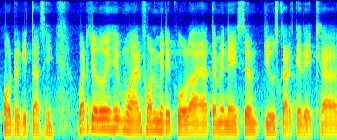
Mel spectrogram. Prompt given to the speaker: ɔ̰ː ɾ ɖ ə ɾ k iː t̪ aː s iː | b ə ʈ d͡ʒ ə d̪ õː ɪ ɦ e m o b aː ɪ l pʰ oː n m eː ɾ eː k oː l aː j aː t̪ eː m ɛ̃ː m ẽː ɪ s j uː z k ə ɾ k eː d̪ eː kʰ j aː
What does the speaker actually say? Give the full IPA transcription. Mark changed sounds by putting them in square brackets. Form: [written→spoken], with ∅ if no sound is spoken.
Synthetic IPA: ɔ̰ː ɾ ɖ ə ɾ k iː t̪ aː s iː | b ə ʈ d͡ʒ ə d̪ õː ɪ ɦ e m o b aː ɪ l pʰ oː n m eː ɾ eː k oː l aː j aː t̪ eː m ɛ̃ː [m→n] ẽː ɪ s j uː z k ə ɾ k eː d̪ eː kʰ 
